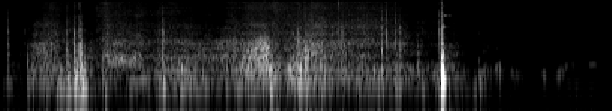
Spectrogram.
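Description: Camera handling noise: the camera rustling and scraping against soft material while being moved, then a single sharp knock about three seconds in, after which it falls quiet.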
